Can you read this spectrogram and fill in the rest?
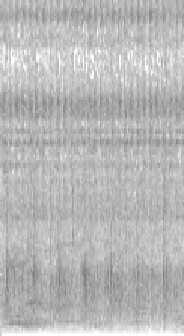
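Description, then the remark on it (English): An audience at a church service claps their hands in a dense, continuous wash of applause, many overlapping claps blending into a steady roar that fills the whole stretch without pause. “Clap your hands.”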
